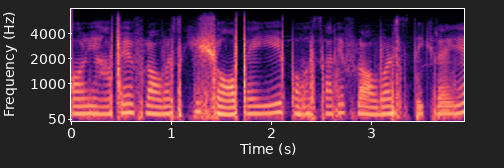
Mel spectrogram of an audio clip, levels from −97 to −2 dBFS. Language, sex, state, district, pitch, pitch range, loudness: Hindi, female, Chandigarh, Chandigarh, 200 Hz, 190-205 Hz, -19 LUFS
